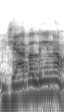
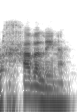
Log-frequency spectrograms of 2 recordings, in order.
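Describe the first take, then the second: First: "javelina" with an English J at the start; J pronunciation. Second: "javelina" with the J said as H; H pronunciation. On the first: Asking chat how to say it, "javelina" with a hard English J. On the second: Asking chat how to say it, "javelina" with an H sound. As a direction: say "javelina" starting like "hah", the Spanish way. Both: Shown as a demonstration. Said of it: "Is it javelina or javelina".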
